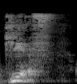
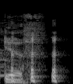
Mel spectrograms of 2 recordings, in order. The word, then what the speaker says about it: GIF: You're saying it right. – Well, I say Rob says it wrong. You said it right. Because it comes from graphics interchange. So it's like a GIF. You got it right.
